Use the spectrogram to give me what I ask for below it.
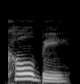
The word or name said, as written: colbey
